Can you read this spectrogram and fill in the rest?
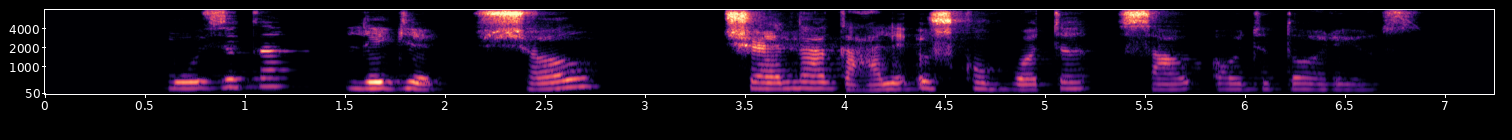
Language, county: Lithuanian, Panevėžys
